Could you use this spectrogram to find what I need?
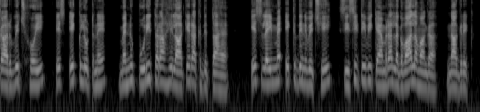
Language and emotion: Punjabi, fearful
